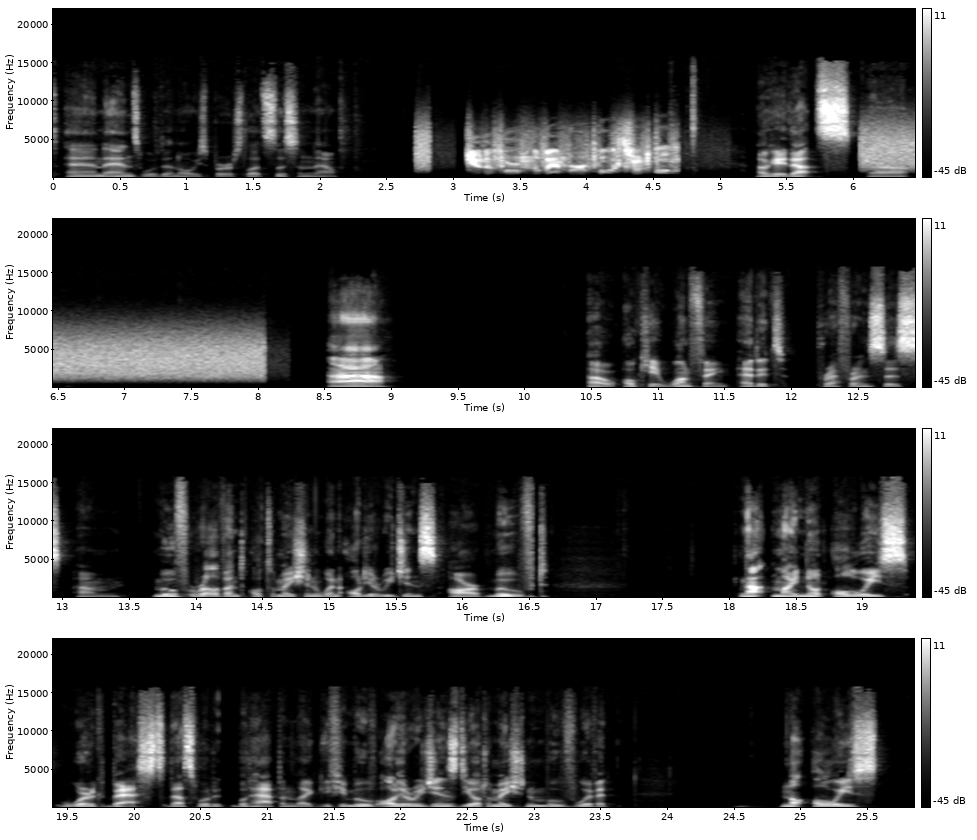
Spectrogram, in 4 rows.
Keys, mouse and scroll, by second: 0.2 click, 1.5 click, 2.2 space, 4.6 space, 5.4 click, 6.3 click, 6.8 click, 7.8 ctrl+z, 8.6 ctrl+click, 11.3 click, 12.2 click, 17.1 click, 19.6 click, 20.3 click, 21.3 ctrl+z, 21.6 ctrl+click, 23.2 ctrl+z, 24.6 click.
